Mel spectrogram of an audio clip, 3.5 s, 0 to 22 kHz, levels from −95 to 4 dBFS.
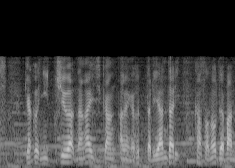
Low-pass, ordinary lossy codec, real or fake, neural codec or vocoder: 5.4 kHz; MP3, 48 kbps; fake; autoencoder, 48 kHz, 128 numbers a frame, DAC-VAE, trained on Japanese speech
